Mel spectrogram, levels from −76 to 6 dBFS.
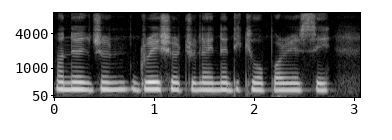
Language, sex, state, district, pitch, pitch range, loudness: Nagamese, female, Nagaland, Kohima, 200 Hz, 195-210 Hz, -15 LUFS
